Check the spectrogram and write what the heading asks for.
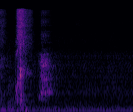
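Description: A man's short, breathy burst of laughter just after he stops talking, then a steady low hum under the quiet that follows.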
